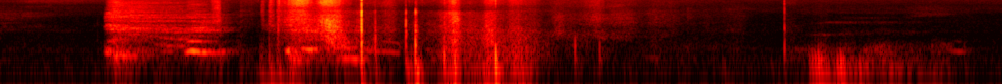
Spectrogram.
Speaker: When snores, he whistles through his nose because he has the tiniest nostrils.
